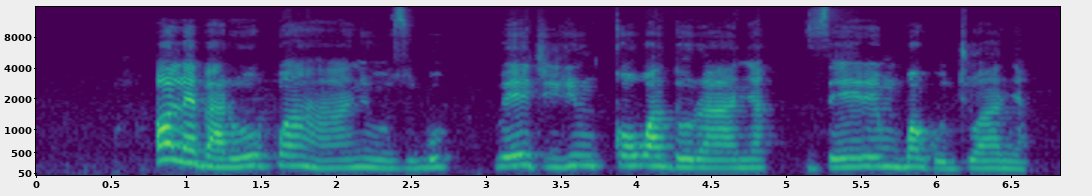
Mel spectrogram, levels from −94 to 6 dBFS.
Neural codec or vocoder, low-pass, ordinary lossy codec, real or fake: none; 14.4 kHz; Opus, 32 kbps; real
